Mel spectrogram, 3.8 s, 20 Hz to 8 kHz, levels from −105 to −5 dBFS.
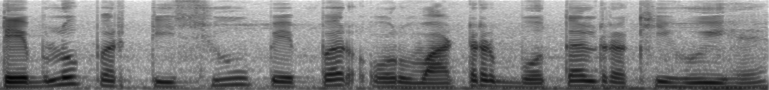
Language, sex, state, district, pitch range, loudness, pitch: Hindi, male, Uttar Pradesh, Lucknow, 140-170 Hz, -19 LUFS, 150 Hz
